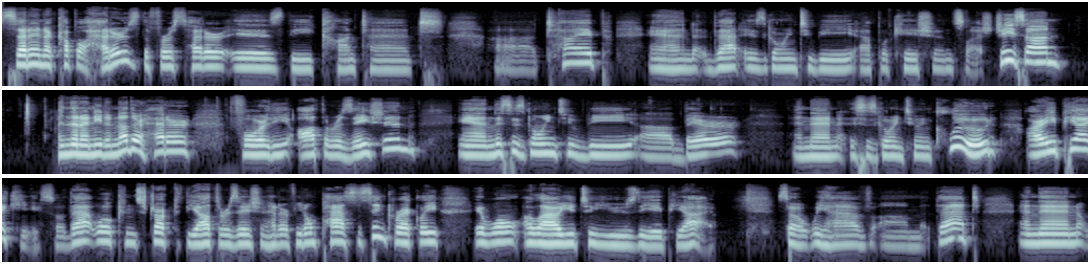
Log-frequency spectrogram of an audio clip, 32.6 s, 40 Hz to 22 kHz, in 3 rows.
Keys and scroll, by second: 0.6 Return, 6.1 Return, 11.7 Return, 21.7 Return.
